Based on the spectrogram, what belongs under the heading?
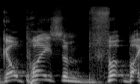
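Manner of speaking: slow mock order from a parent; imitated dad. Dad sending son out to play, lightly hammed-up order. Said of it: "He's like".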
